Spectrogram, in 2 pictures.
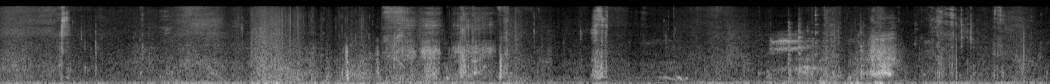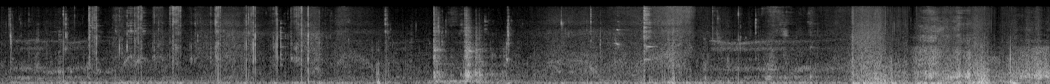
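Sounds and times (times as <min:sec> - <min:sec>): slurping: 0:01.8 - 0:14.8, 0:15.4 - 0:21.0
chewing: 0:02.3 - 0:14.8, 0:15.5 - 0:20.2
steady low rumble: 0:05.3 - 0:20.6
utensils clinking on metal pan: 0:14.8 - 0:15.8.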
